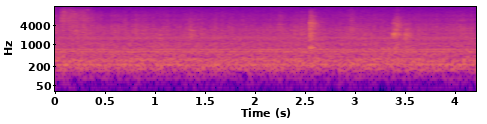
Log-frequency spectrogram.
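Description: Steady hum and hiss of an oscilloscope's cooling fan running, with a couple of faint clicks past the middle.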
